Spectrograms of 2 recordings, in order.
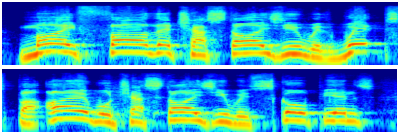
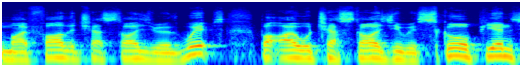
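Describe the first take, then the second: First: Slow, raised, forceful declamation; ringing threat read out boldly; emphatic scripture reading. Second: Said in the usual way. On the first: Acted. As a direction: proclaim it, stretching the key words. Reading the king's verbatim answer aloud.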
